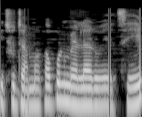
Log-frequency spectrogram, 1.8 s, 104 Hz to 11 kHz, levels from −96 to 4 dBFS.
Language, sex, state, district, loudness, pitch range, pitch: Bengali, female, West Bengal, Dakshin Dinajpur, -18 LUFS, 165-185 Hz, 170 Hz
